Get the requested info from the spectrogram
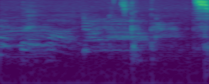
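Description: Soft, quiet speech.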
